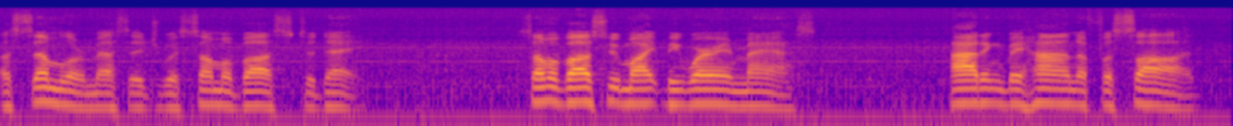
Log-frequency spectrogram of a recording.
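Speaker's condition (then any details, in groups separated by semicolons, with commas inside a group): No condition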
